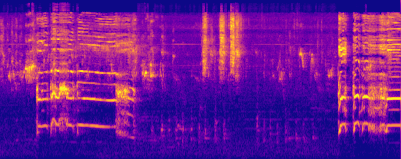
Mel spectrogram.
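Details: Two loud crows from a rooster: a long harmonic cock-a-doodle-doo near the start, and a second crow beginning near the end. Between them come clucks and sharp high chirps from other birds.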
